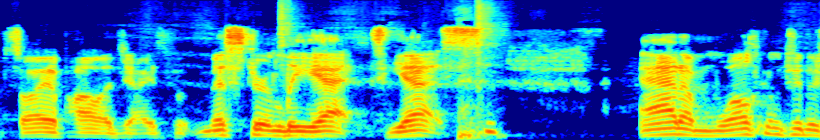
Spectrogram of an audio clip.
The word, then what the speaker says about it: Liette: tell me your last name how's that Adam liette Adam liette man I was trying to read the spelling it really messed me up so I apologize but Mr liette yes Adam welcome to the show thank you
